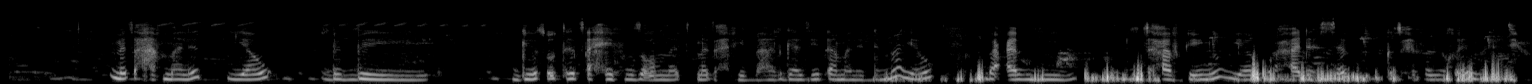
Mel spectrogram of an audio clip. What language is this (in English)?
Tigrinya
